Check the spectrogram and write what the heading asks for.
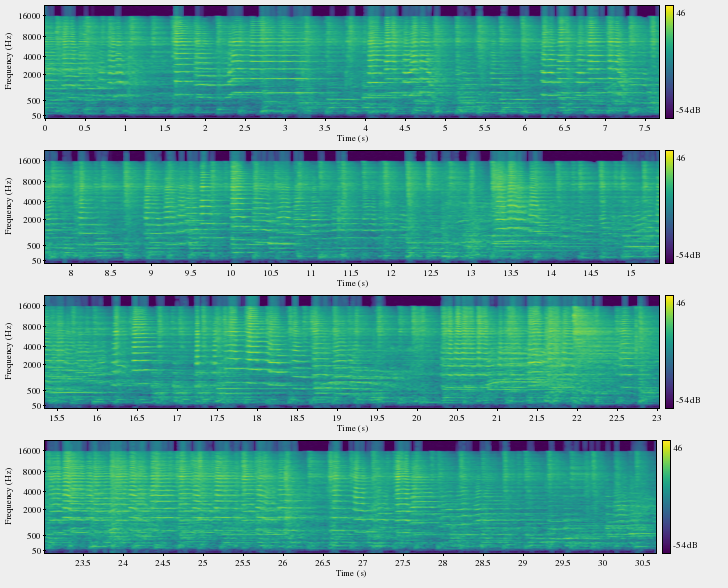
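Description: Live big band playing swing jazz, with trumpets, trombones and saxophones over a steady rhythm section.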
